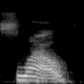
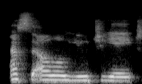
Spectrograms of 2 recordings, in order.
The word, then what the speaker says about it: slough: This is a low-lying area, I pronounce it Slough, but maybe it's pronounced a little differently. I had a discussion with someone the other day. Slough, low-lying area, and it will flood.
